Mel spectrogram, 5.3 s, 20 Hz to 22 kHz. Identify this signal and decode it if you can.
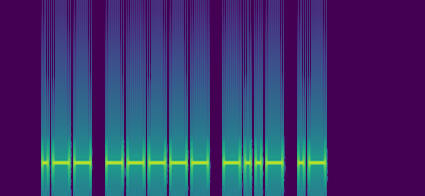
Morse code, heard as a keyed tone, about 18 wpm, 700 Hz. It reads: W0XA
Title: Speed Racing - USA 1x2 Call Signs 15wpm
